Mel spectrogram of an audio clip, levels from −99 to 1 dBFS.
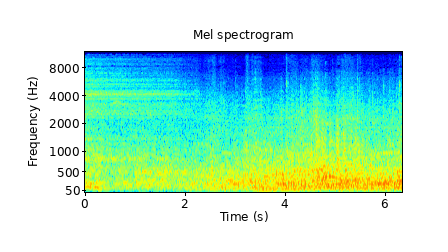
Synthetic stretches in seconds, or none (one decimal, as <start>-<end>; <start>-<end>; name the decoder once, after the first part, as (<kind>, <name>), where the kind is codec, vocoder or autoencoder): none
